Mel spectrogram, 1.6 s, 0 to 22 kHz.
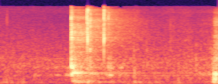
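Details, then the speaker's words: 1988 Yamaha Wavejammer starter solenoid, removed and powered on bench supply: sharp metallic clicks but contacts never close (no continuity), causing the no-start. "you can hear it clicking but is not making Connect contact inside so let's check it out"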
